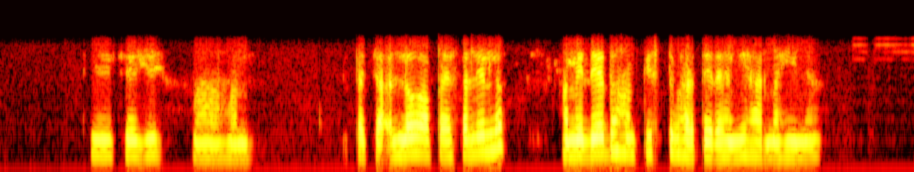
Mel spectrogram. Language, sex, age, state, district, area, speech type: Hindi, female, 45-60, Uttar Pradesh, Pratapgarh, rural, conversation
